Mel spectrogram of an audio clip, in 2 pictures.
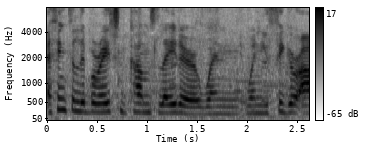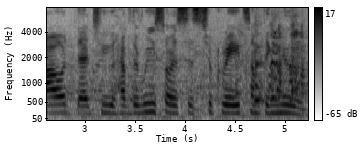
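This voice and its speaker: A woman with an American accent at a medium pitch and fairly quick pace, her intonation fairly even, over noticeable background noise. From Williamsburg, Brooklyn, USA. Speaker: author. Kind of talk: interview answer.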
